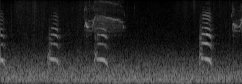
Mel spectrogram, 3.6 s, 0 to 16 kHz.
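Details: Gulls on a beach on February 27, 2016, at 19°F, give harsh, downward-slurred cries, several in quick succession, over a steady background rumble of surf.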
